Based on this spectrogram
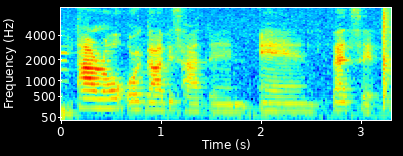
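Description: Clear music sounds behind the woman as she talks. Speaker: home cooking vlogger. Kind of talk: casual vlog chat. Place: kitchen. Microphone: phone near.

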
